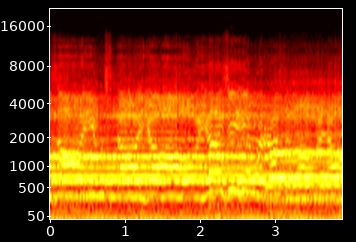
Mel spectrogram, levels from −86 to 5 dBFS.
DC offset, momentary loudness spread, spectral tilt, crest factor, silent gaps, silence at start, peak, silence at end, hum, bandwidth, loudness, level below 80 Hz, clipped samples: 2%; 2 LU; -3.5 dB/octave; 10 dB; none; 0 s; -2 dBFS; 0 s; none; 11.5 kHz; -12 LUFS; -42 dBFS; under 0.1%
